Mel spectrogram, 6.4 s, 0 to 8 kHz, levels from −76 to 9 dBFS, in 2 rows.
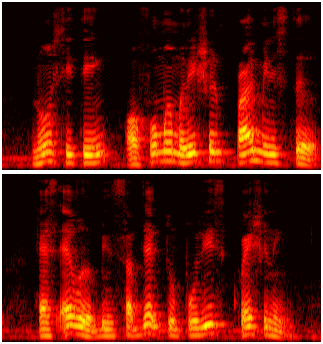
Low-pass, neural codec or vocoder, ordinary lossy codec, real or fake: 7.2 kHz; none; none; real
